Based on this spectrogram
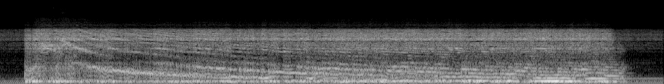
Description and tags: guitar pick scraping
pick, scraping, guitar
